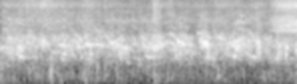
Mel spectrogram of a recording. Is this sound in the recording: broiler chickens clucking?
yes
